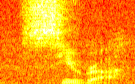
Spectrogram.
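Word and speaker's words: Syrra: say your name again syrah syrup just think of the word syrup are sierra missed but with an a oh i'd like it yeah s-y-r-r-a sira c brah quit dropping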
